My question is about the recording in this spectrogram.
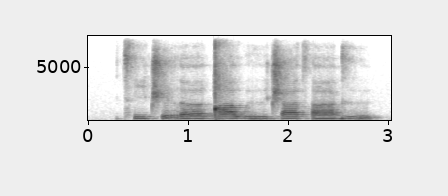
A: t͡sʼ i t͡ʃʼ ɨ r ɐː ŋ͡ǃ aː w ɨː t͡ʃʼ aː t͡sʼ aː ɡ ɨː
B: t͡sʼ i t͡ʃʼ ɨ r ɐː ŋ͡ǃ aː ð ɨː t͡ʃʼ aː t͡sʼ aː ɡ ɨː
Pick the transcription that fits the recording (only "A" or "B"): A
